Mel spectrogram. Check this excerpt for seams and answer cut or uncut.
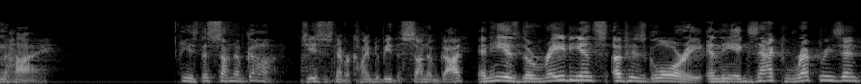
cut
